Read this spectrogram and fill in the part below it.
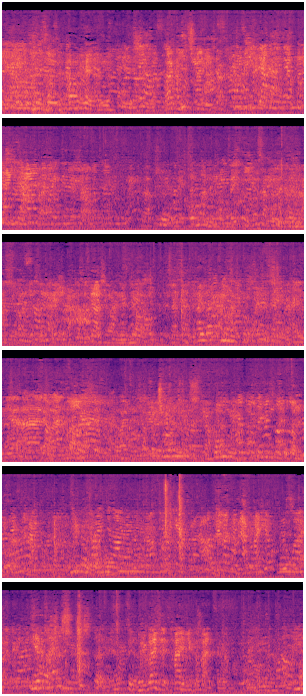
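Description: A crowd of men and women chat and talk over one another.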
